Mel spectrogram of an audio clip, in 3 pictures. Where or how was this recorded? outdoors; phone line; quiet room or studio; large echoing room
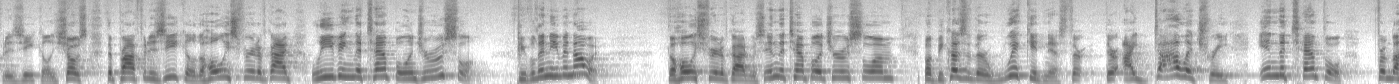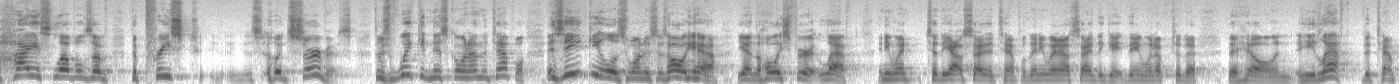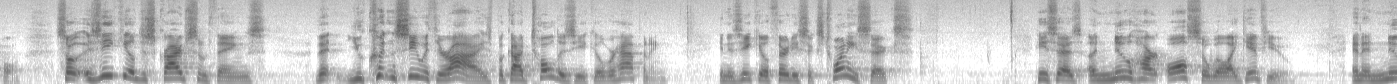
large echoing room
